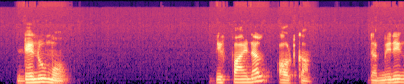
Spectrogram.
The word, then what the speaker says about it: denouement: It has French origin. Pronunciation is somewhat like denouement, the final outcome.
